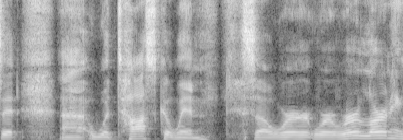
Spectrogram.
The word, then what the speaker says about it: Wetaskiwin: So I now know how to pronounce it. Wetaskiwin.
